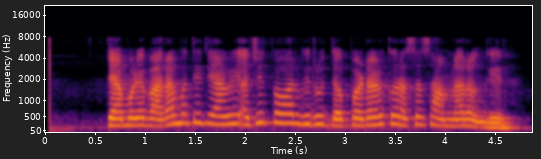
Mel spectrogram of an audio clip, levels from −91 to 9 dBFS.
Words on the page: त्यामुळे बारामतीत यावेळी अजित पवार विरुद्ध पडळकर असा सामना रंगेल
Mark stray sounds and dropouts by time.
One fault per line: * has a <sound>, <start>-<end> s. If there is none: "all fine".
all fine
